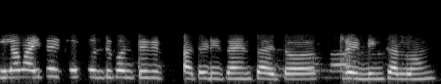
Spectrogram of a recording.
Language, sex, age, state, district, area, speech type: Marathi, female, 18-30, Maharashtra, Wardha, rural, conversation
